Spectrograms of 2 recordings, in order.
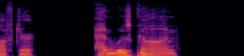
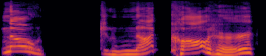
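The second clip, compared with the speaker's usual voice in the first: put-on pleading boy voice; 12 semitones higher, slower than usual. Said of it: "he cried loudly again".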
